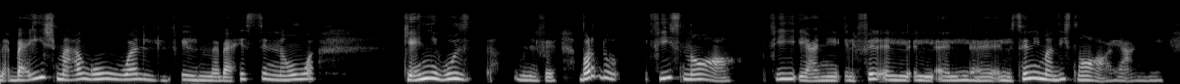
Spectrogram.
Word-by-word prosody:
باعيش 255 - +1
معاه 230 +1 +2
جوّه 240 -2 +2
الفيلم، 195 -4 -3
باحس 245 +10 -4
إن 220 -4 -1
هو 235 +5 0 0.9
كأني 250 +6 +6
جزء 250 +1 +4 0.4
من 200 -4 -3
الفيلم. 175 -1 -5 0.2
برضه 290 -1 +2 0.3
في 280 +4 +2
صناعة، 230 - -1 0.4
في 255 +1 +1
يعني 180 -1 -2
الف 180 +6 -6
ال 200 -7 +1
ال 180 -2 0
ال 190 +1 -2 0.4
السينما 255 - +4
دي 210 +4 0
صناعة، 200 -7 -3
يعني 175 +2 -11
215 Hz, 120 wpm, -22 LUFS, 185-250 Hz, 0.9 s, كأني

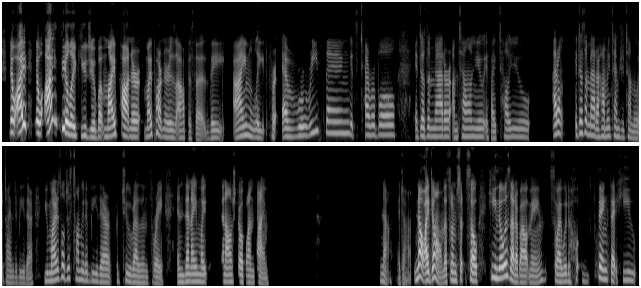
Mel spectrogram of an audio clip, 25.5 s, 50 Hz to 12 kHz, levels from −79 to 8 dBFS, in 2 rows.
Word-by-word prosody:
No, 285 -2 +7
I 480 - +12 0.2
no, 265 -2 +8
I - - +12 0.2
feel 275 -10 +9
like 215 -3 +4
you 215 0 -3
do, 180 -1 -3
but 190 -1 -2
my 200 +4 +5
partner 195 -7 +3
my 195 +5 -2
partner 200 -7 -2
is 170 -1 -5
opposite. 155 -5 -7
They 170 0 -8 0.2
I'm 210 -1 0
late 170 -2 -8
for - - -7
everything, 270 - -5
it's 220 -2 -11
terrible. 230 0 -4 0.4
It 185 - -10
doesn't 205 -1 -5
matter, 195 0 -3
I'm 170 0 -9
telling 195 -1 -7
you 190 0 -7
if 170 -2 -13
I 155 - -7
tell 180 +4 -11
you 185 -1 -11 0.5
I 235 - +1
don't 275 - -2 0.2
it 230 - -6
doesn't 275 -1 -3
matter 220 -4 -2
how 200 +1 -5
many 200 +1 -8
times 200 -2 -10
you 175 - -14
tell 180 +1 -11
me 150 - -12
what 145 - -12
time 140 -1 -14
to 140 - -17
be 135 -1 -14
there. 130 +1 -12 0.2
You 185 0 -9
might 190 +2 +1
as 230 - -7
well 275 - -3
just 245 -1 -9
tell 220 - -7
me 210 -1 -7
to 195 - -8
be 180 0 -11
there 155 -3 -5
for - - -17
2:00 175 +1 -9
rather 150 -3 -5
than 140 -1 -13
3:00, 140 -3 -9 0.3
and 160 +2 -7
then 175 -1 0
I 170 0 -1
might 165 -1 -4 0.3
then 170 -1 0
I'll 165 +1 -1
show 165 +1 -3
up - - -8
on 155 -1 -4
time. 120 +1 -3 2.2
No, - - -7 0.2
I - - -14
don't. - - -14
No, - - +7
I - - +9
don't, 130 - +2
that's 155 +1 -3
what 200 - 0
I'm 190 - -2
so - - -4
so 180 -1 +4 0.2
he 265 -2 -1
knows 255 +5 +5
that - - +4
about 150 -1 -1
me, 150 +1 -8 0.2
so 180 - -8
I 170 - +1
would 175 +2 -5
ho - - -12 0.4
think 230 -6 0
that 185 - -1
he 205 -1 -10
190 Hz, 225 wpm, -22 LUFS, 165-220 Hz, 2.2 s, I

